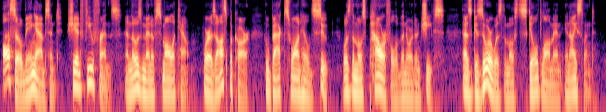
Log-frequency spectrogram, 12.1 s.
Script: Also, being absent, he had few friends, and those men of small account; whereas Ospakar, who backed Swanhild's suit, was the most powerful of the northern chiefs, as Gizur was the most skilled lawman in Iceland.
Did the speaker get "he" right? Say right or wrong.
wrong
